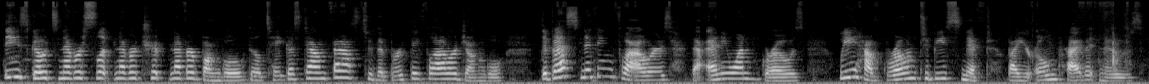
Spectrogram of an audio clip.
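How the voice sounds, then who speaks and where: A woman with a fairly high voice reads a children's picture book aloud like a teacher to her class. Her delivery is expressive and lively, with pitch that moves up and down a lot. She addresses young listeners directly. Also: normal speed, poor audio. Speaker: teacher reading to students. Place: small home room with bookshelves. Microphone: webcam at desk distance.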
